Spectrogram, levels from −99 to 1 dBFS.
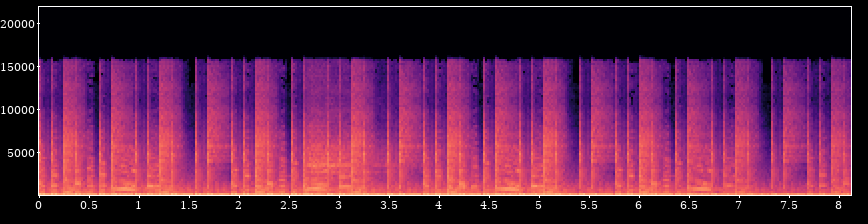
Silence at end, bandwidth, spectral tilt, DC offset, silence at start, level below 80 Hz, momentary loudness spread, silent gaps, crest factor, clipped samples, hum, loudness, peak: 0 s; 15.5 kHz; -4.5 dB/octave; under 0.1%; 0 s; -16 dBFS; 5 LU; none; 14 dB; under 0.1%; none; -19 LUFS; -2 dBFS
